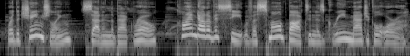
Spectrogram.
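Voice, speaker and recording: A woman reading scripted story narration. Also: medium pitch.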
